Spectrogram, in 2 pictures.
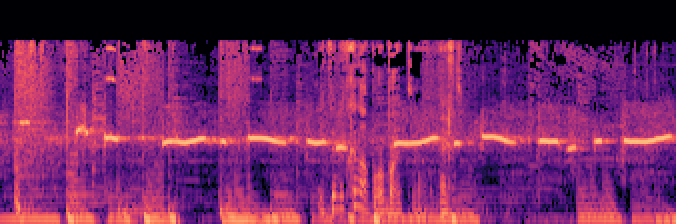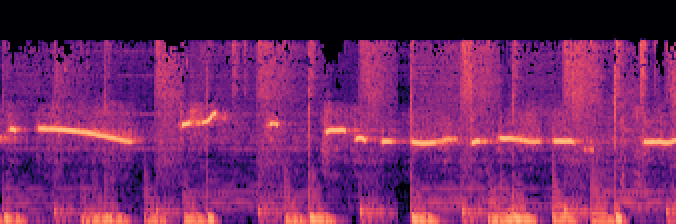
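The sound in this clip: A producer whistles the whistle melody of a song live, a clear, high sustained tune that slides gently between notes over a rhythmic backing; a voice briefly comments.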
